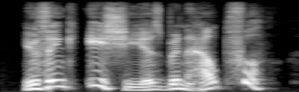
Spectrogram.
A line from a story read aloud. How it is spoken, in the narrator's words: I asked, chuckling doubtfully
